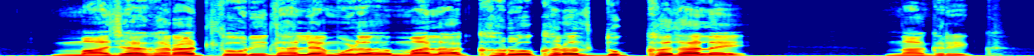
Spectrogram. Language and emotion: Marathi, angry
